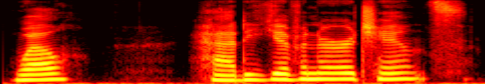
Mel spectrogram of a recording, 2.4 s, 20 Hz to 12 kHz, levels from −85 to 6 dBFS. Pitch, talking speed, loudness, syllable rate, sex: 220 Hz, 175 wpm, -16 LUFS, 5.6 syllables/s, female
